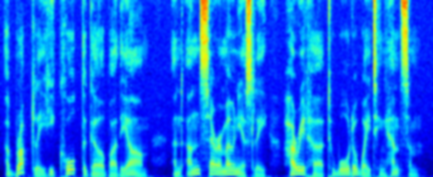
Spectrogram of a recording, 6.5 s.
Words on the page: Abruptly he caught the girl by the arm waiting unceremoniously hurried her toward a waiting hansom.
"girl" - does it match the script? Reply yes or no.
yes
